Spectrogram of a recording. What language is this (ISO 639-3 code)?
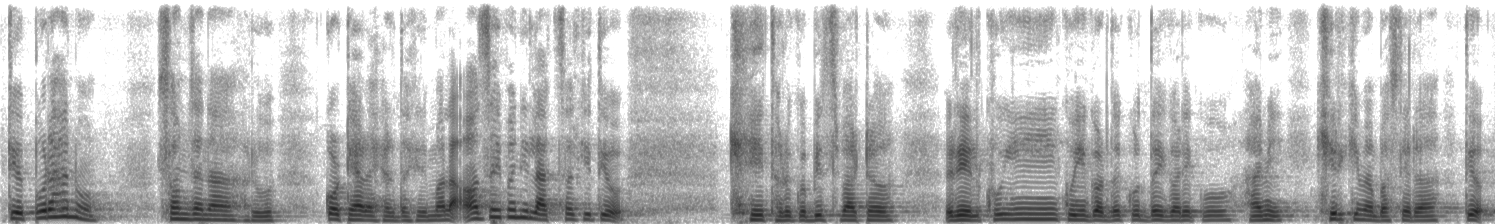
nep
